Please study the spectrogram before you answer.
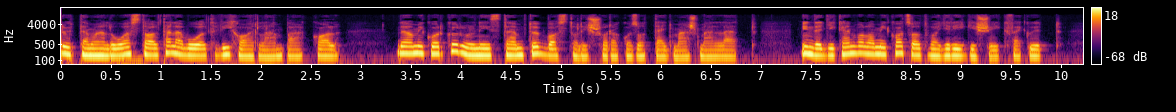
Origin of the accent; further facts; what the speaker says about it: Sombor, Vojvodina, Serbia; born there; Már azért is érdekelt, mert Zombor a szülővárosom.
